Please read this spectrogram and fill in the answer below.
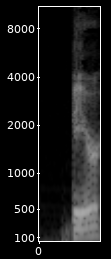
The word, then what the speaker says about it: Bexar: I'm sorry, how do we pronounce this? – Bear. – Bear County, like in grizzly bear. – It should be Bayar.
